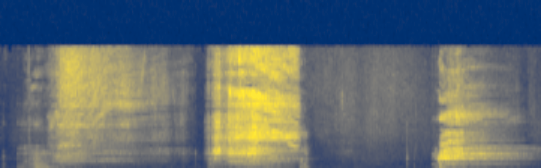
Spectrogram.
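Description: A man's heavy groaning sighs, three in a row: a long groaning sigh, then a louder breathy exhale about three seconds in, then another sigh that trails off near the end.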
